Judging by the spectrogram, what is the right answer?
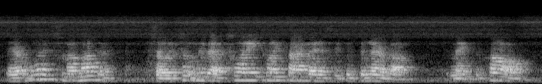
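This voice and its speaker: A woman in her forties telling her own story in an interview, earnest and halting, with a distant echoey sound from an old TV broadcast. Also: low voice, a little mellow, a little hiss or hum. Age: 40s. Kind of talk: emotional personal account.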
